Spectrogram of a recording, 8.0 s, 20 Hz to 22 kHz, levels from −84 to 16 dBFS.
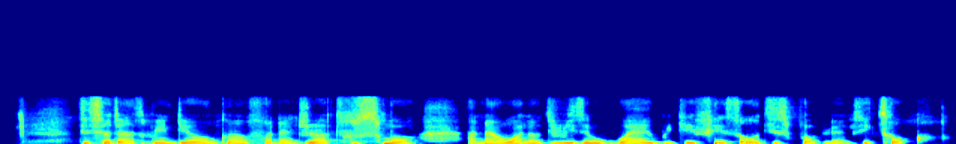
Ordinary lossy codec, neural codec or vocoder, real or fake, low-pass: MP3, 64 kbps; codec, 32 kHz, 1.9 kbps, SNAC; fake; 7.2 kHz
